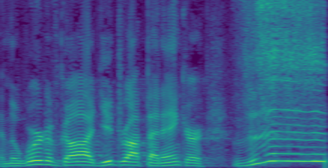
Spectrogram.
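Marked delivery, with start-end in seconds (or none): 2.0-2.7 high, buzzing zzz of a chain paying out; imitated chain whir. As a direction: mimic the anchor chain racing down, pitched up high. Anchor chain running out.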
